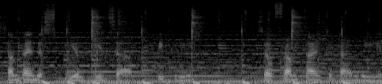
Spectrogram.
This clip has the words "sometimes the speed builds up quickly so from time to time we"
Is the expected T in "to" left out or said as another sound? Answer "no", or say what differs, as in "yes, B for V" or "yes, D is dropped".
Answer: yes, S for T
